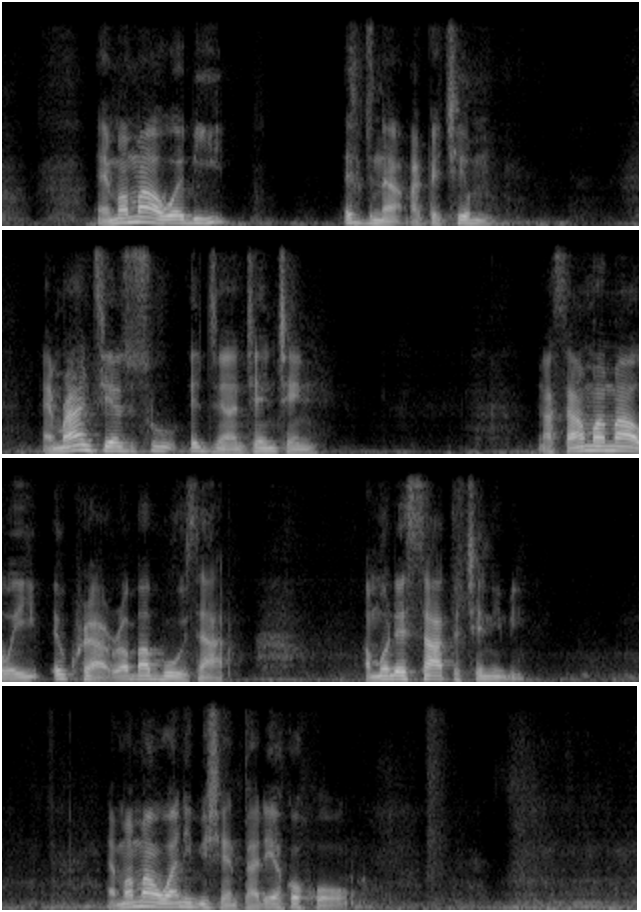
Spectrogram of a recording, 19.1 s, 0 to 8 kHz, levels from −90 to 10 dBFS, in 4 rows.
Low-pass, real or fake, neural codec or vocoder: 7.2 kHz; fake; codec, 24 kHz, 0.9 kbps, WavTokenizer, small release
